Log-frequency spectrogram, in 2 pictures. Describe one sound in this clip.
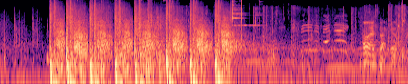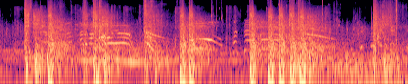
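Gunshots crack in rapid, repeated bursts.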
